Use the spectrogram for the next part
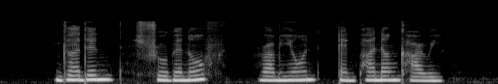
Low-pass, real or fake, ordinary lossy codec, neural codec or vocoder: none; fake; none; codec, 16 kHz, 4 kbps, FunCodec, trained on LibriTTS, 50 frames a second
